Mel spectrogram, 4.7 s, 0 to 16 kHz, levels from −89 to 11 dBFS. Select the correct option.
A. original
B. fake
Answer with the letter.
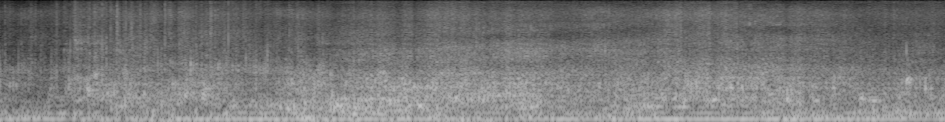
B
